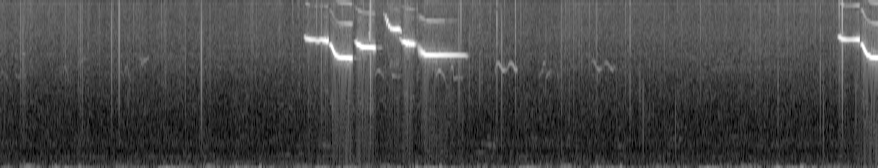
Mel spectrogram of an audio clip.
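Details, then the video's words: Eastern Meadowlark singing in spring from a telegraph pole: high, clear, slurred whistles gliding downward, fitting "It's sweet to me" or "the spring of the year", two phrases over about two seconds, repeated near the end, over a low hum. "On the next telegraph pole is an eastern meadowlark, greeting the world in high, clear whistles that seem to fit the phrase, "It's sweet to me,""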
